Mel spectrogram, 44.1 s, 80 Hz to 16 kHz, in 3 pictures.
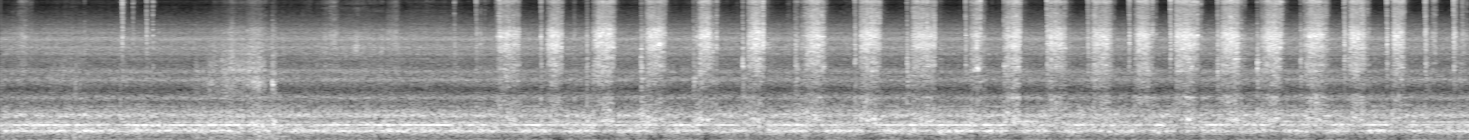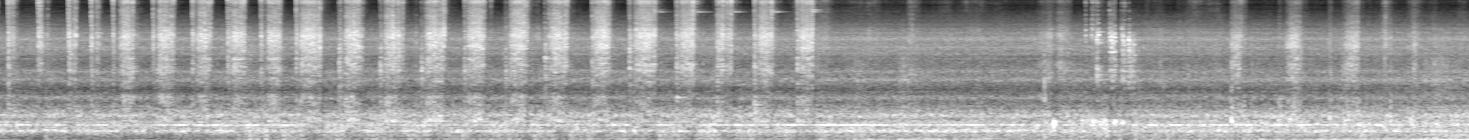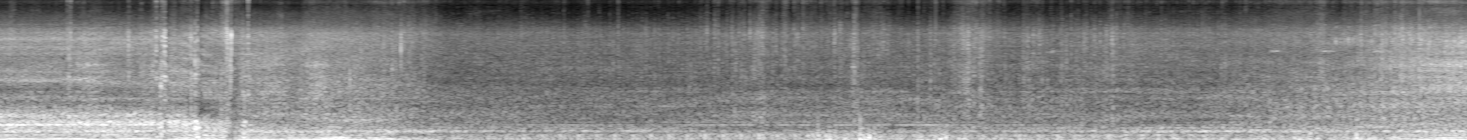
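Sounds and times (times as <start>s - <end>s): steady hum: 0.0s - 36.0s
rhythmic scraping on metal: 3.2s - 31.3s.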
